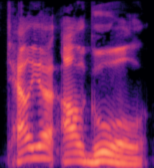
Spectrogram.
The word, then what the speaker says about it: Talia al Ghul: Talia al Ghul.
